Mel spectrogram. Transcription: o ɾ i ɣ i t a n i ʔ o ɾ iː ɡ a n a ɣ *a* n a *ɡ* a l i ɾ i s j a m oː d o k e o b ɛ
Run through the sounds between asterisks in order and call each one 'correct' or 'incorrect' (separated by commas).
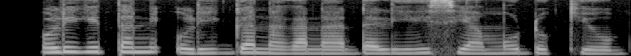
correct, incorrect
